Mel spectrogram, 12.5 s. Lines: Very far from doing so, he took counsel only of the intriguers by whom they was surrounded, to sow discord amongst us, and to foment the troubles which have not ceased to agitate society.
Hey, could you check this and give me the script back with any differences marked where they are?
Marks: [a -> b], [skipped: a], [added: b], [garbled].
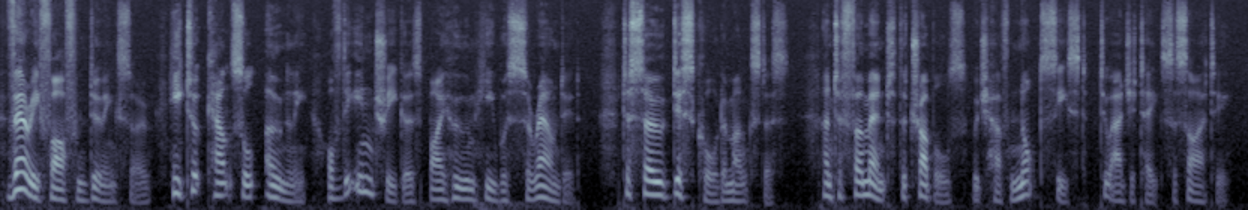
Very far from doing so, he took counsel only of the intriguers by whom [they -> he] was surrounded, to sow discord amongst us, and to foment the troubles which have not ceased to agitate society.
